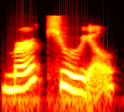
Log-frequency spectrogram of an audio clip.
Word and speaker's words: mercurial: our second word is mercurial how to pronounce it we are going to break it into four parts over here mer cure e o mer mer repeat after me murr cure cure cure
